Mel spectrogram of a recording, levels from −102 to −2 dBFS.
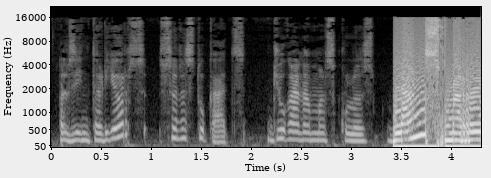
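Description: From 3.42 s to the end of the speech, the audio turns into an integer read as float fault. The sample data was written as whole numbers but decoded as floating-point values. That pattern fits 32-bit integers misread as 32-bit floats. Each sample becomes a tiny number, an invalid one, or something far past full scale. The output slams between silence and the clipping limit. It sounds like a harsh, very loud square-wave buzz that drops out where the speech goes quiet.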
